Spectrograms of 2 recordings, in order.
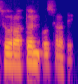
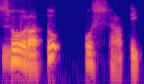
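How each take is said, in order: First: The first word ends with an 'n' sound. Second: The first word ends without an 'n' sound. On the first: The speaker calls it wrong. "bukan suratun usroti" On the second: The speaker calls it right. "jangan dibaca tanwin"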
